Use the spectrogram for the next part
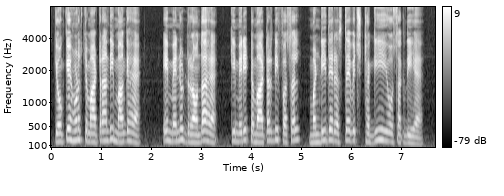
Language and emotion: Punjabi, fearful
